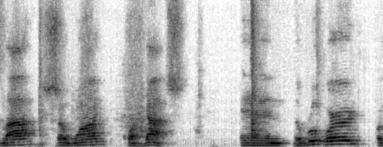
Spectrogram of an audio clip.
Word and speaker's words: Lashawan Qadash: in English, this is how it would be pronounced: Lashawan Qadash.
